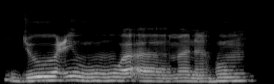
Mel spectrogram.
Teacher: Jadi di sini tanwin bertemu dengan waw maka dibaca idgham bi gunnah. Didengungkan 2 harakat.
